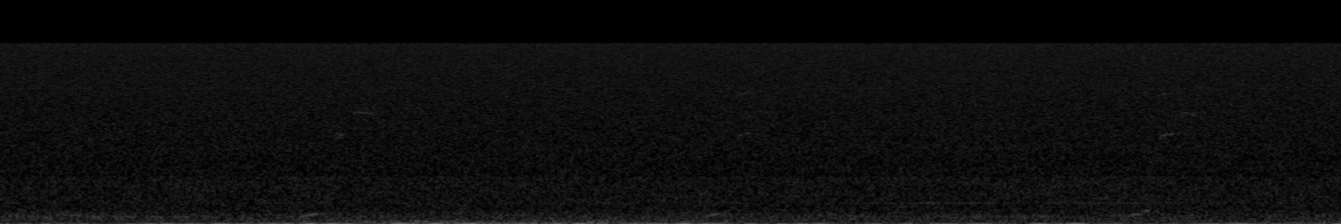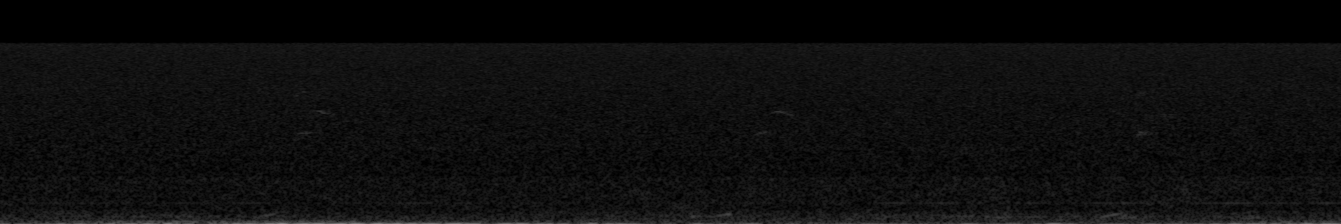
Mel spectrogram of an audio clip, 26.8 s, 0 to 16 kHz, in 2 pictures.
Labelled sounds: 3.5	3.8	humpback whale, 2.2 to 2.5 kHz
16.5	16.8	humpback whale, 2.2 to 2.5 kHz
21.1	21.4	humpback whale, 2.2 to 2.5 kHz

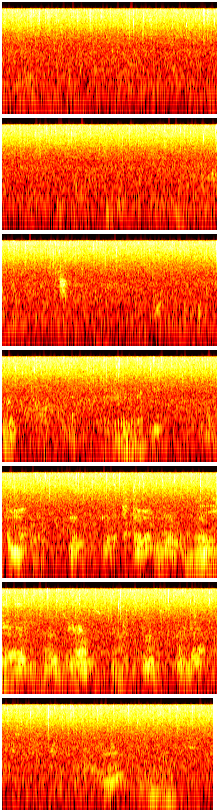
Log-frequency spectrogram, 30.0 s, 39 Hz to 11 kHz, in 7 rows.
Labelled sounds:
17.3	17.7	humpback whale, 1.0 to 1.4 kHz
19.8	20.2	humpback whale, 0.97 to 1.3 kHz
21.3	21.6	humpback whale, 1.0 to 1.4 kHz

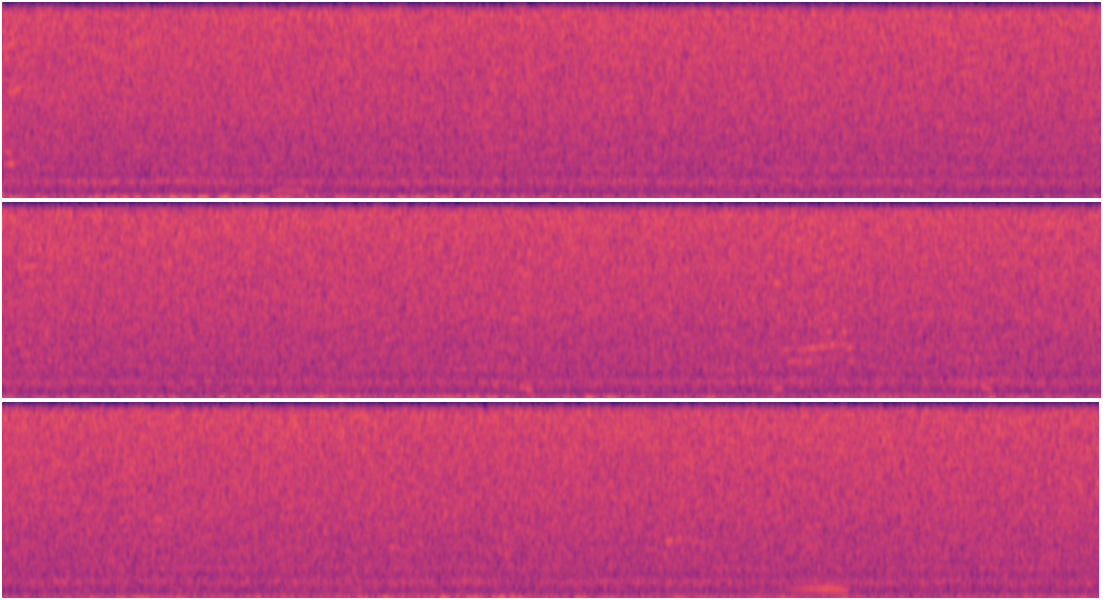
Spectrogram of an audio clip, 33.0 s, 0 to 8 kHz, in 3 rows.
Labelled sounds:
15.9	16.2	humpback whale, 2.0 to 2.2 kHz
18.8	19.5	humpback whale, 1.5 to 2.3 kHz
28.6	28.9	humpback whale, 2.3 to 2.5 kHz

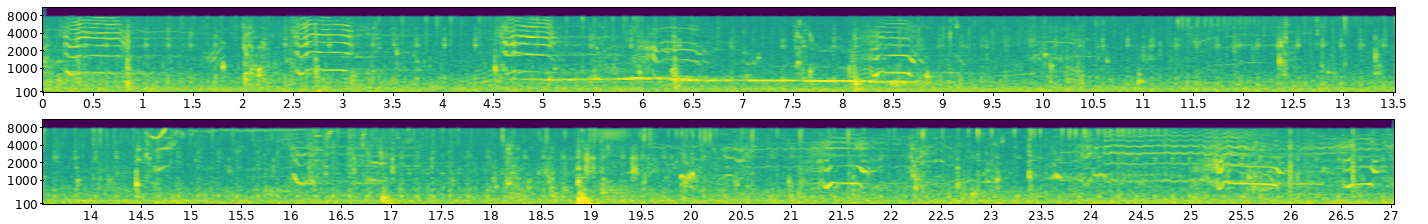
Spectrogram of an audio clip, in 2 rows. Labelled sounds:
0.2	0.9	killer whale, southern Alaska resident, 0.51 to 8.0 kHz
1.5	1.9	killer whale, southern Alaska resident, 0.88 to 3.7 kHz
2.4	3.2	killer whale, southern Alaska resident, 0.41 to 8.0 kHz
4.5	5.2	killer whale, southern Alaska resident, 0.74 to 8.0 kHz
6.0	6.7	killer whale, southern Alaska resident, 1.0 to 8.0 kHz
8.2	8.8	killer whale, southern Alaska resident, 1.2 to 8.0 kHz
9.8	10.5	killer whale, southern Alaska resident, 1.1 to 5.7 kHz
11.5	12.4	killer whale, southern Alaska resident, 0.64 to 7.2 kHz
16.5	17.4	killer whale, southern Alaska resident, 0.55 to 7.8 kHz
20.2	20.7	killer whale, southern Alaska resident, 1.0 to 8.0 kHz
21.3	22.3	killer whale, southern Alaska resident, 0.41 to 6.8 kHz
23.5	25.9	killer whale, southern Alaska resident, 0.51 to 8.0 kHz
26.4	27.0	killer whale, southern Alaska resident, 0.37 to 6.4 kHz

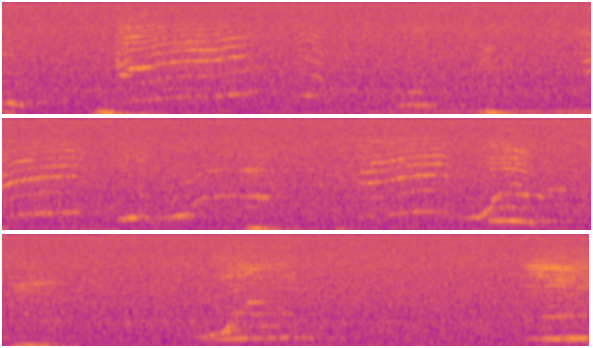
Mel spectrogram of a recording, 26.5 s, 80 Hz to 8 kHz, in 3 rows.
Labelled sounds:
1.7	3.7	humpback whale, 1.1 to 3.3 kHz
4.5	4.9	humpback whale, 0.90 to 3.5 kHz
8.7	10.0	humpback whale, 0.90 to 2.8 kHz
11.5	12.9	humpback whale, 0.80 to 2.1 kHz
14.2	15.6	humpback whale, 1.0 to 4.4 kHz
16.1	17.3	humpback whale, 0.80 to 3.5 kHz
18.1	18.5	humpback whale, 2.0 to 2.2 kHz
20.8	21.6	humpback whale, 1.1 to 3.1 kHz
25.5	26.3	humpback whale, 0.80 to 3.5 kHz

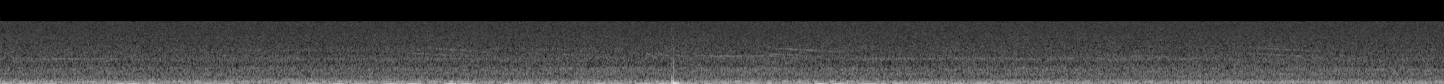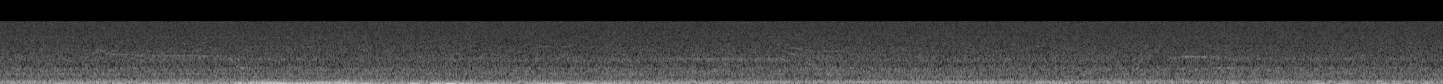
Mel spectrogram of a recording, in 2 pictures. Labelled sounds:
4.1	4.3	killer whale, Bigg's (transient), 1.5 to 1.7 kHz
7.1	8.2	killer whale, Bigg's (transient), 1.3 to 2.1 kHz
12.6	13.2	killer whale, Bigg's (transient), 1.8 to 2.1 kHz
15.5	15.8	killer whale, Bigg's (transient), 1.5 to 1.7 kHz
26.1	26.5	killer whale, Bigg's (transient), 1.2 to 1.4 kHz

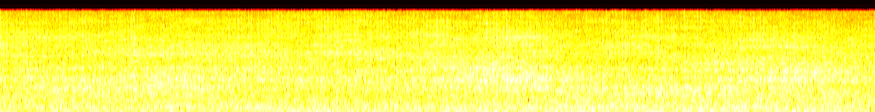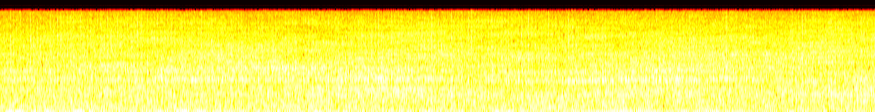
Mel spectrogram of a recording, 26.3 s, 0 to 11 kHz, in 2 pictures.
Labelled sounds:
5.0	5.3	vessel noise, 3.0 to 3.3 kHz
6.7	7.0	vessel noise, 3.2 to 3.4 kHz
9.9	10.7	vessel noise, 1.5 to 4.7 kHz
21.8	22.4	vessel noise, 3.3 to 3.7 kHz

